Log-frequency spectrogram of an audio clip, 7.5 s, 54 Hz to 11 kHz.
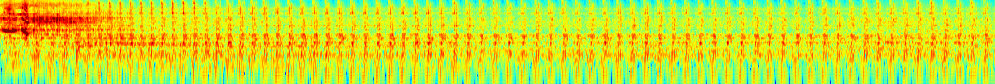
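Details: Royal Enfield Classic 350 at idle: a fast, sharp, even knocking at roughly three beats a second rides over the single throughout. Rapid engine knocking of unknown origin.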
